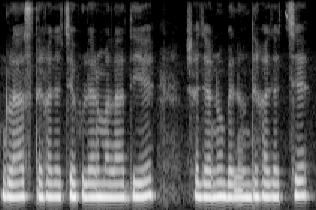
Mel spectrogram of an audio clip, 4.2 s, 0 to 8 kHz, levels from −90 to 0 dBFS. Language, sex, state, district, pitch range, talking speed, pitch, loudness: Bengali, female, Assam, Hailakandi, 190-200 Hz, 140 wpm, 195 Hz, -12 LUFS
